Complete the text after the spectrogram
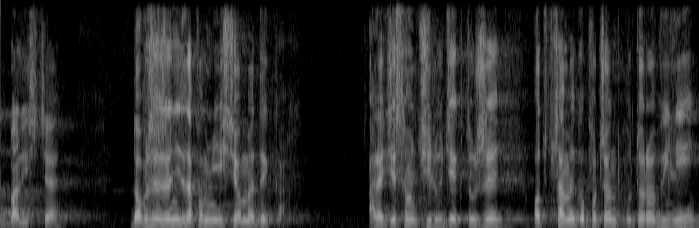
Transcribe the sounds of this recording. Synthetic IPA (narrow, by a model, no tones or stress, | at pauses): d̪̚balʲiɕt͡ɕɛ | d̪ɔbʐɛʐɛɲɛzapɔmɲelʲiɕt͡ɕɛɔmɛd̪ɘka̰x | alɛɡd͡ʑɛsɔ̃w̃t͡ɕilud͡ʑɛkt̪uʐɘɔt̪samɛɡɔpɔt͡ʂɔnt̪̚kut̪ɔɾɔbʲilʲi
